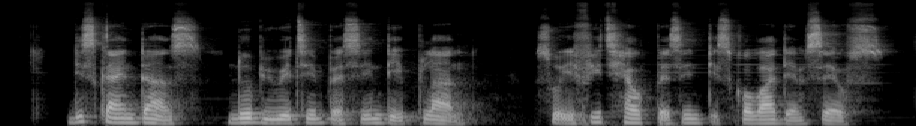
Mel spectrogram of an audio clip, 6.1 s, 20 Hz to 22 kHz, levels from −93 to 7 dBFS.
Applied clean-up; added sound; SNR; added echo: neural mask model DeepFilterNet 3.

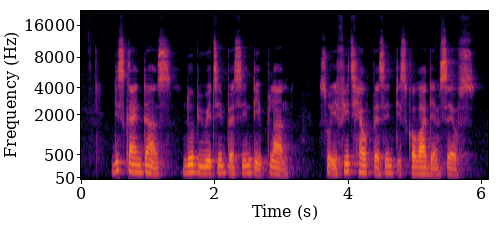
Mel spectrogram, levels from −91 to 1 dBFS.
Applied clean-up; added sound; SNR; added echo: none; none; none; none.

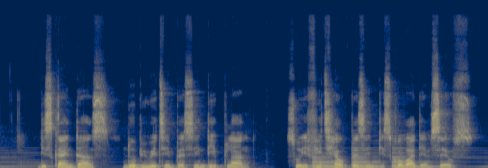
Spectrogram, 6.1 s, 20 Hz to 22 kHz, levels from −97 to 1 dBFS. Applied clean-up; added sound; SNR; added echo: neural mask model RNNoise.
